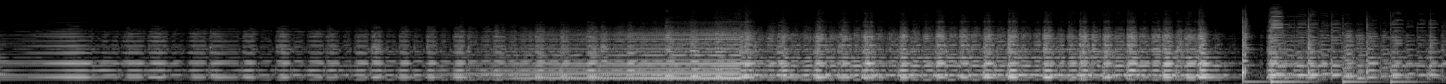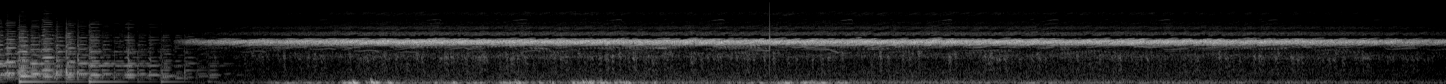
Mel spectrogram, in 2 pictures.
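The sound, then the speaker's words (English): A loud chorus of male spring peepers giving mating calls forms a dense, shrill, continuous wall of high peeping, with male wood frogs clucking low and intermittently in the background, at a seasonal pond in Blacksburg, Virginia, in the evening of February 23rd. A droning, tonal stretch precedes the chorus. “If you guessed wood frogs, the background clucking, and spring peepers, the loud chorus, you're right.”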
